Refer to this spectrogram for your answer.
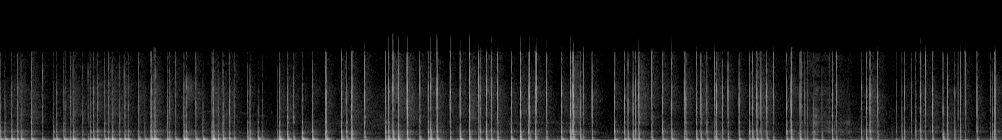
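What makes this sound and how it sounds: Long blue acrylic nails tap and scratch a small, hollow white cardboard box with a blue pattern, held close to the mic. A fast, continuous stream of short, dry clicks and taps with a hollow low thump, layered with papery scratching.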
